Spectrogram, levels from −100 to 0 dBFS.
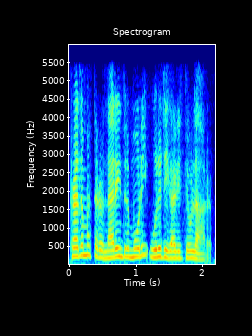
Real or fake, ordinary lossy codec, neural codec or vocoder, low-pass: fake; AAC, 32 kbps; codec, 16 kHz in and 24 kHz out, 0.9 kbps, LongCat-Audio-Codec, four codebook decoder; 5.4 kHz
